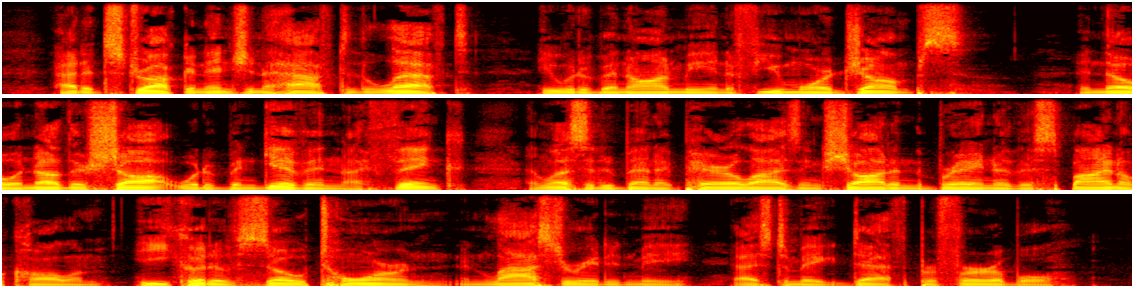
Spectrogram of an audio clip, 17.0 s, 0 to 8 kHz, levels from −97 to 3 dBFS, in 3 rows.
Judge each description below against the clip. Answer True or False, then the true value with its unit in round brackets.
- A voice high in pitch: False (100 Hz)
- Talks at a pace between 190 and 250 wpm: True (205 wpm)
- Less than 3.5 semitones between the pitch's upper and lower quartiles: True (2.6 semitones)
